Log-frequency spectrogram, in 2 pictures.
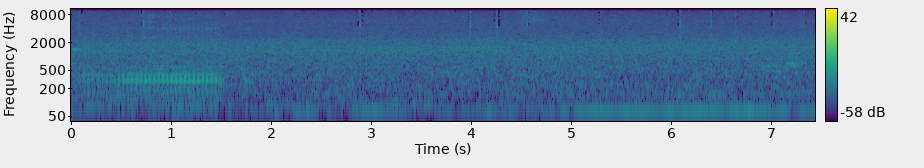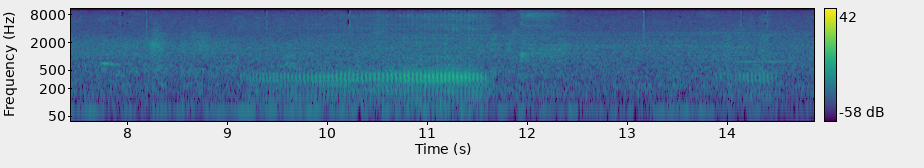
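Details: English Bulldog. An English Bulldog snores with low, rasping drawn-out breaths that swell and fade. Two snores stand out clearly against a soft, steady room hum, with quiet gaps between them.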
